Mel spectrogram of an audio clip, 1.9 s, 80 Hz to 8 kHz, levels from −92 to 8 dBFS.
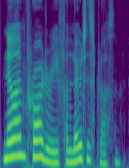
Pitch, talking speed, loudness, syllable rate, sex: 235 Hz, 155 wpm, -15 LUFS, 5.7 syllables/s, female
